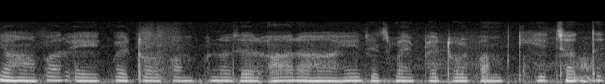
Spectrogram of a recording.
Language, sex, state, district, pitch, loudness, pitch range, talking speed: Hindi, female, Chhattisgarh, Jashpur, 160 Hz, -19 LUFS, 155-165 Hz, 150 wpm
